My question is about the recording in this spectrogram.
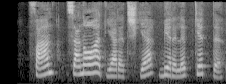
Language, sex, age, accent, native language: Uzbek, female, 25-34, Toshkent shahri, Uzbek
